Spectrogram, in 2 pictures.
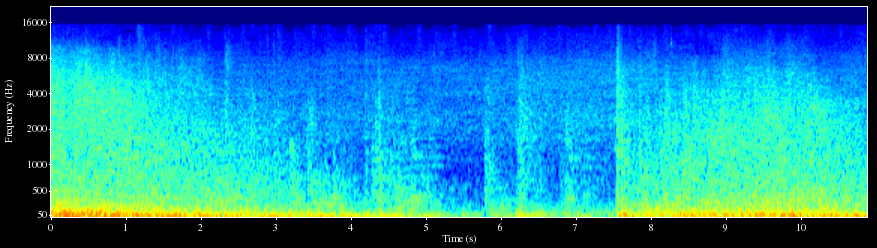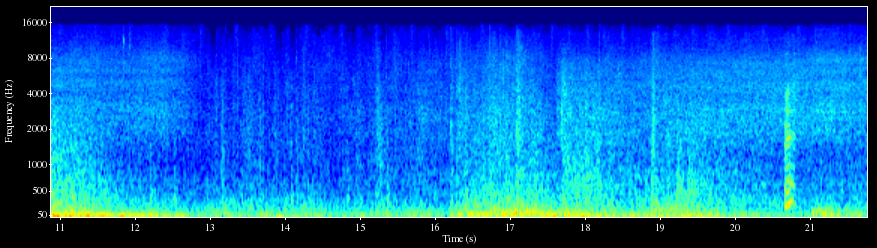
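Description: Battleship artillery fire and explosions in a naval video game, with long rumbling blasts and rolling booms that swell and fade in waves, loud and near, a few sharp pops in between.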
